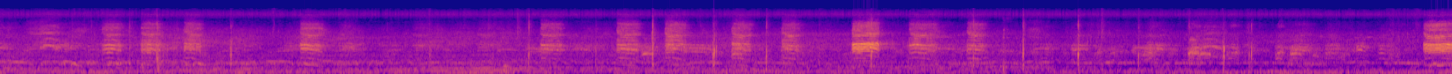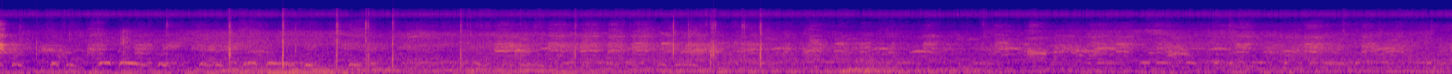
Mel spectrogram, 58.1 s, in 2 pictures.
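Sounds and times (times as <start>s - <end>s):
birds calling: 0.0s - 58.0s.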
